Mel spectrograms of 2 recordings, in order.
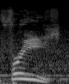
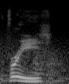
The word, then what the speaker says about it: Fries: All right, tell you what, Brandon Freeze. Last name is spelled Fries, but he goes by Freeze. So Brandon Freeze, trying to freeze the field right there.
